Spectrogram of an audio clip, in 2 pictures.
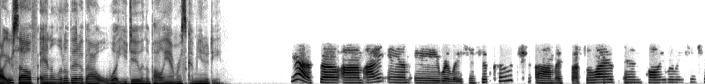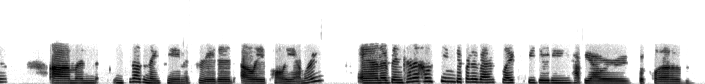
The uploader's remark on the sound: takes our phone call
